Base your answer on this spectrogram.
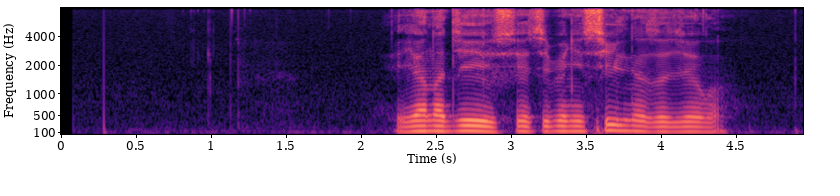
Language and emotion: Russian, sad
